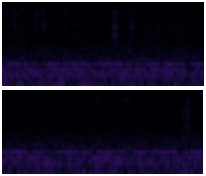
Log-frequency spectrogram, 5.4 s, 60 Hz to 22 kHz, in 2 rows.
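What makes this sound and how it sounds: Long fingernails scratch the rough crystal surface of a large pink Himalayan rock salt lamp, solid and lit from inside. Quiet, continuous bright scratching and crackly patter rides over a low steady hum with a faint tone near 290 Hz, pausing briefly around the middle before resuming.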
